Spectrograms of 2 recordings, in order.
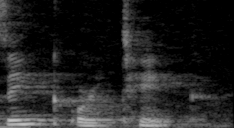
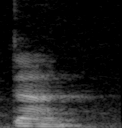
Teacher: think is pronounced as sink or tink then may be pronounced as den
